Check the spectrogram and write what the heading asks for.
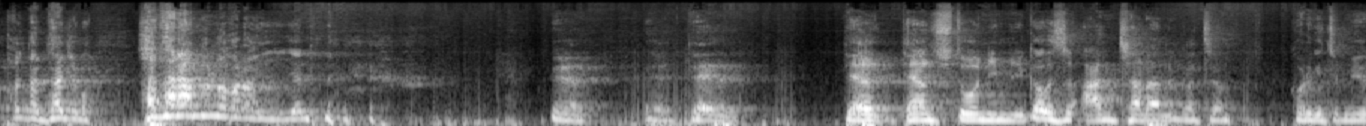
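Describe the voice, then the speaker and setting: A man's voice: sits high, reverberant, a little hiss or hum. A middle-aged male pastor preaching a dawn service sermon, telling a personal story with acted-out voices and frequent laughs. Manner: animated storytelling, acting out voices; self-deprecating, laughs often. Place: church sanctuary.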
